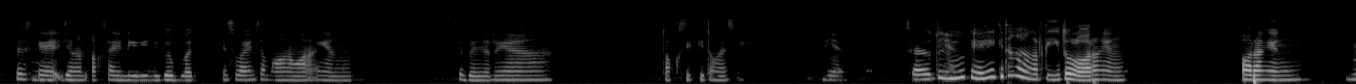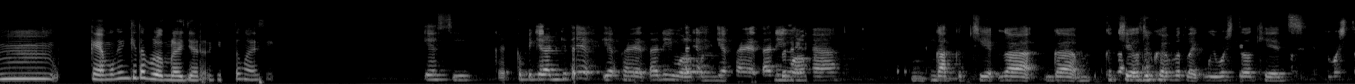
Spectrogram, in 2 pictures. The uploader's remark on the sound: Apologies for the quality of the audio in this episode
